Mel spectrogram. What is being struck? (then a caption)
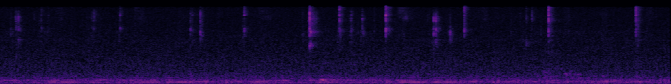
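Bar of soap cut with a metal blade. A metal blade scores dense crosshatch lines into the surface of a solid white soap bar held in a hand with pink nails. Quiet, crisp, bright scraping clicks pop out irregularly over a soft low hum, with a few sharper snaps standing out from the steady scratching.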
